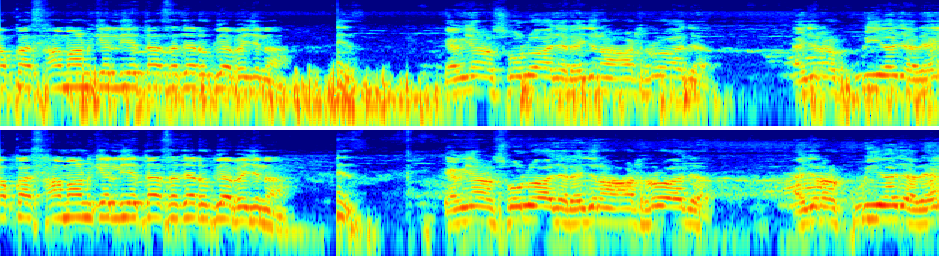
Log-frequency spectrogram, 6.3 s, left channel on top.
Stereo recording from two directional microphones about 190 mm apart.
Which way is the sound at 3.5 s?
20° left (ahead or behind).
